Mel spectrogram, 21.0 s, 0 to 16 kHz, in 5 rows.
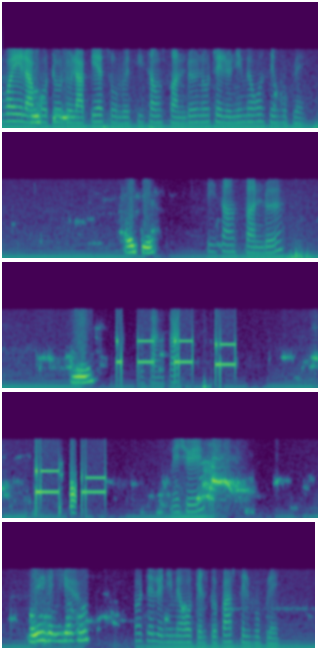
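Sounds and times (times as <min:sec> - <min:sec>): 
speech: 0:00.0 - 0:04.2, 0:05.8 - 0:08.1, 0:09.3 - 0:09.8, 0:10.4 - 0:11.0, 0:14.9 - 0:15.7, 0:17.2 - 0:20.6
telephone keypad tones from touchscreen keys pressed during a call: 0:10.0 - 0:11.6, 0:13.1 - 0:14.1.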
